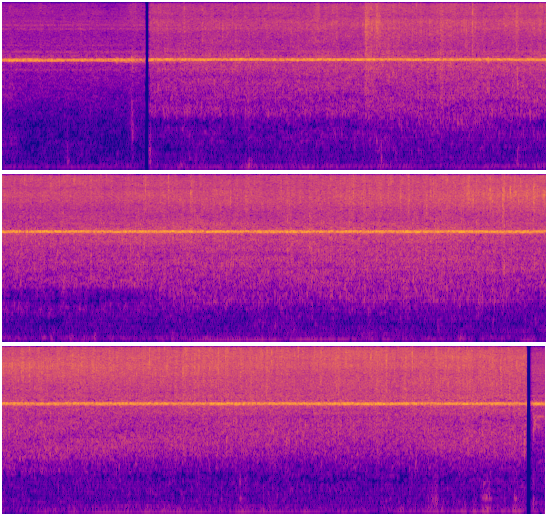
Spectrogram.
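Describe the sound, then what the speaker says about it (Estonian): A small stream flows steadily outdoors, a continuous soft watery rush and trickle with no talking. "No okei, mingi väike ojakene läheb siit"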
